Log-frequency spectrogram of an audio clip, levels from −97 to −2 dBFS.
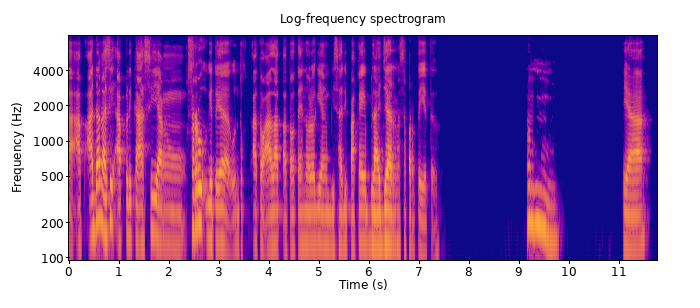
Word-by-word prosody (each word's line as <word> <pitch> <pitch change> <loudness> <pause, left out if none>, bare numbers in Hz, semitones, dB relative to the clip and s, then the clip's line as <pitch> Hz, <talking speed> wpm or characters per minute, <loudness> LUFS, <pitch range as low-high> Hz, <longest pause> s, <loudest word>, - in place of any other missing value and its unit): ap - - -2
ada 210 +1 +5
enggak 165 -6 +5
sih, 210 - 0
aplikasi 140 +1 0
yang 135 -1 +1 0.5
seru 190 -3 +4
gitu 140 0 0
ya, 135 -1 +1
untuk 120 0 -11 0.2
atau 130 0 -2
alat 125 +1 +2
atau 115 +2 -5
teknologi 125 +1 -3
yang 120 0 -5
bisa 120 +1 -7
dipakai 125 +1 -1
belajar 125 +1 +5
seperti 115 -4 -6
itu? 100 - -16 1.8
Mhm. 180 -10 -1 1.2
Ya. 115 0 +1
125 Hz, 110 wpm, -28 LUFS, 120-140 Hz, 1.8 s, ada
